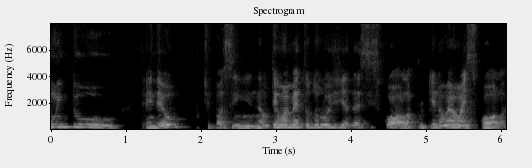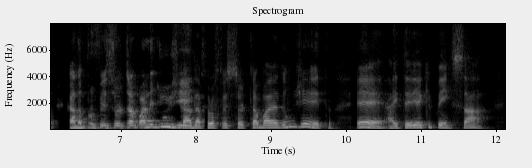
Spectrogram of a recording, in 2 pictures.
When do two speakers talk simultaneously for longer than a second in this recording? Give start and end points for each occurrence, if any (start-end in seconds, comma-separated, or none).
none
